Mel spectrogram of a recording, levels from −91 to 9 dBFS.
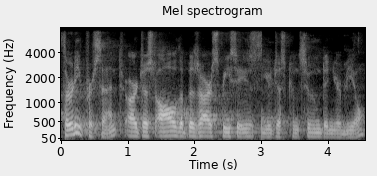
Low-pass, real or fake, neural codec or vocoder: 7.2 kHz; real; none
